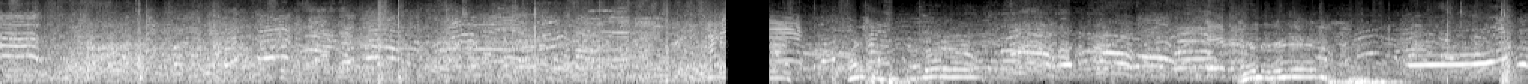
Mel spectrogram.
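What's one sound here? A crowd of men, women and children chatters and shouts outdoors.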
